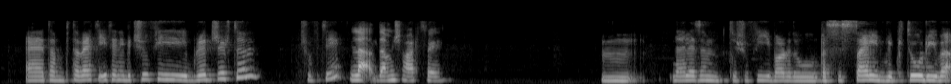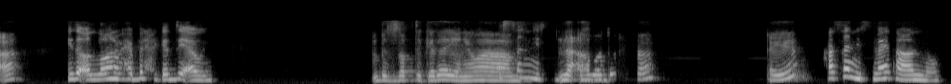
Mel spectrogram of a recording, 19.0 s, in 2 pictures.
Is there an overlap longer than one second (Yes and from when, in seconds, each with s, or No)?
No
